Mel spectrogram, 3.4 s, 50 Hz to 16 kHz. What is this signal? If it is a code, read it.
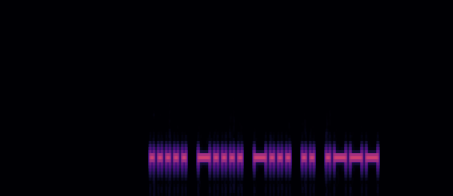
Morse code, heard as a keyed tone, about 40 wpm, 700 Hz. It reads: 56BIJ
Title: Five Challenging Letter-Number Combinations 40wpm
